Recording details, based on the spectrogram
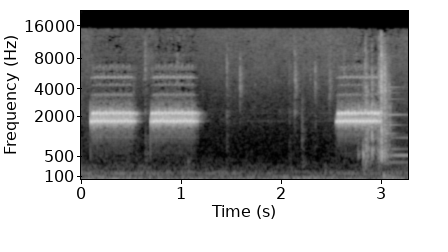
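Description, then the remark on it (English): An old-style telephone rings in a double burst, a pause, then starts another ring that cuts off. The tone is loud and buzzy, with no voices. “That's the kind of phone she had, isn't it?”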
